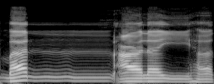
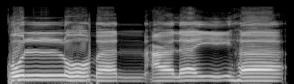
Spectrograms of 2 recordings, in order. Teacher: Pada lafal kullu man di sini ada izhar halqi, yaitu suara nunnya dibaca dengan jelas ketika bertemu dengan huruf ain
